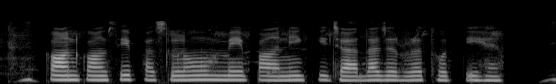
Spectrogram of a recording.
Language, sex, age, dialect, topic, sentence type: Hindi, female, 18-24, Awadhi Bundeli, agriculture, question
